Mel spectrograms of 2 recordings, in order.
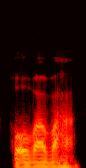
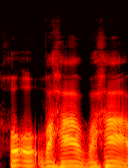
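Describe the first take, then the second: First: The vowels in the word are short. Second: The vowels in the word are long. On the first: This is how native speakers say it. The speaker calls it right. "this word you pronounce it ho'o wawaha" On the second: This is how a dictionary spells it. The speaker calls it wrong. "with kahako kahako"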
